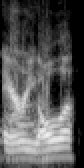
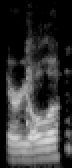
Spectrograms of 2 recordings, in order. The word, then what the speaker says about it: areola: you're okay or Errol how do you say that word Ariel Ariel areola areola what about you um what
